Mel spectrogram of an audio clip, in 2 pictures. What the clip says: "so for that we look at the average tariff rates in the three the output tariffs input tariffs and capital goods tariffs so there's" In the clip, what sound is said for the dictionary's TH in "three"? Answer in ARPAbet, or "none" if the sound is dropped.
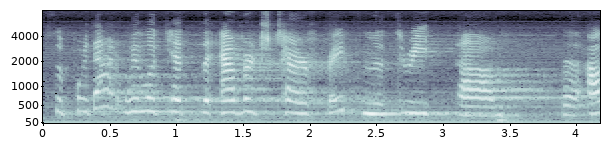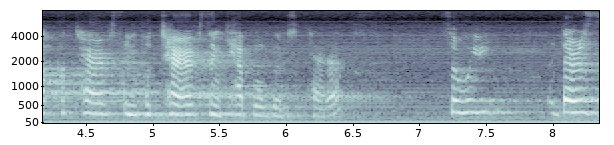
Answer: TH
